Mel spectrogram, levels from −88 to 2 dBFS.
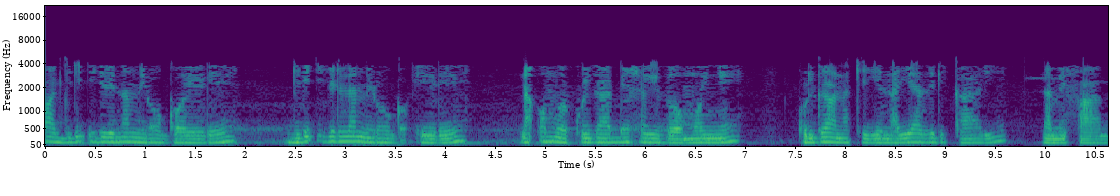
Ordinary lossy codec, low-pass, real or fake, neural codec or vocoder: AAC, 16 kbps; 14.4 kHz; fake; codec, 32 kHz, 1.9 kbps, SNAC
